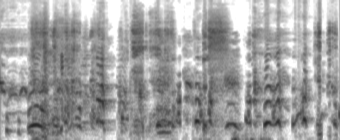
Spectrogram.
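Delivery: wheezing high-pitched laughter; can't stop laughing; high hysterical laugh. Real, not acted. Hysterical laughter after blooper.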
